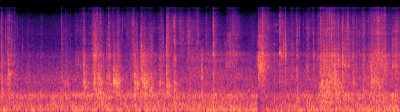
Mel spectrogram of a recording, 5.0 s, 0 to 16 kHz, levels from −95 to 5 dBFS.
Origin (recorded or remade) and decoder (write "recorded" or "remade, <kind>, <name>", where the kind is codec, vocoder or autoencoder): remade, vocoder, BigVGAN v2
